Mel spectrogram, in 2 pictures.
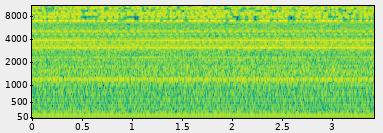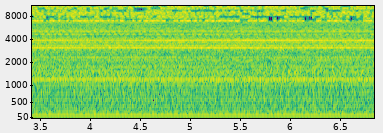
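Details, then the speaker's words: Samsung 8kg Eco Bubble front-load washer, fast spin in last 4 minutes of baby care cycle; steady deep hum and whir, no thumping or rattles: very stable, no vibration, no noise. "And the machine is running so fast. but it's very stable. No vibration, no noise."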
